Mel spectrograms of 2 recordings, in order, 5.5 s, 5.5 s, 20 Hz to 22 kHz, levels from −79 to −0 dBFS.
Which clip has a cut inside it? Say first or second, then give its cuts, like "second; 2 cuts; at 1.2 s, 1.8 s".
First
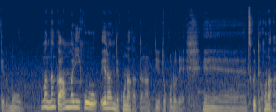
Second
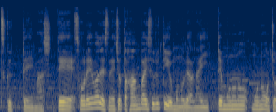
second; 1 cut; at 1.5 s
